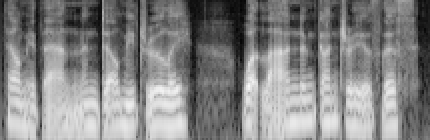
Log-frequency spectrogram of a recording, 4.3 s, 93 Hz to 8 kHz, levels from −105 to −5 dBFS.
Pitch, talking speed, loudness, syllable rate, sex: 150 Hz, 180 wpm, -19 LUFS, 4.1 syllables/s, female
